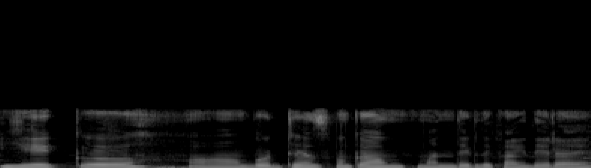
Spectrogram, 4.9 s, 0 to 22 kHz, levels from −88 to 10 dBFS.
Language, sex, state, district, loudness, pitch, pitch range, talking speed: Hindi, female, Bihar, East Champaran, -43 LUFS, 230 Hz, 205-250 Hz, 85 wpm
